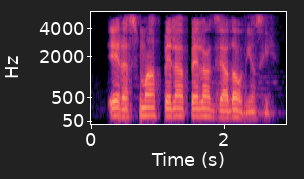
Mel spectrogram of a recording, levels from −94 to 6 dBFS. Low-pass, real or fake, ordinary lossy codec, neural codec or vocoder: 5.4 kHz; real; AAC, 24 kbps; none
